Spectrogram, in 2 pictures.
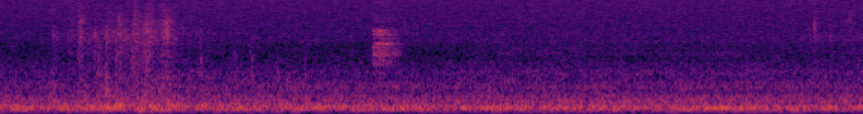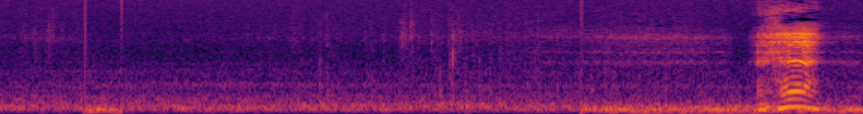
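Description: Road and engine noise inside a moving car's cabin: a steady low rumble, with a single dull thump a little past halfway and the rumble growing louder near the end.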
